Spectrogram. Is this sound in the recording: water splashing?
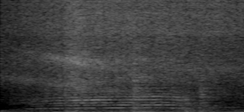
no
